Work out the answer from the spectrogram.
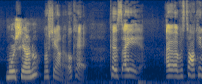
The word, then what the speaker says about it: Murciano: How do you pronounce his last name? Murciano.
